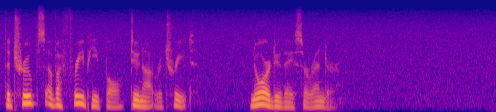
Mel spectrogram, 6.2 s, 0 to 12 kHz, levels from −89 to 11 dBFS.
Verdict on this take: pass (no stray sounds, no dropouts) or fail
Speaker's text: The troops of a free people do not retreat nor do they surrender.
pass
